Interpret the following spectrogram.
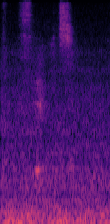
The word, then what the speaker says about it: Sekt: But here we have something called Sekt. That's spelled S-E-K-T, and that is made in the same traditional method as Prosecco.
